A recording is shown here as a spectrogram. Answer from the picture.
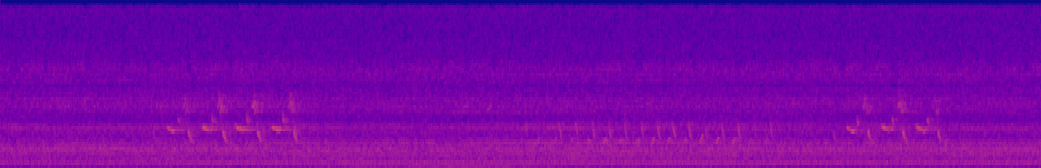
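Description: Short, high bird chirps in two small clusters, about two seconds in and again near the end, over a steady low hum and the low rumble of wind.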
